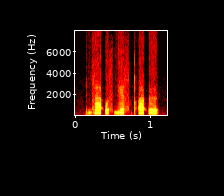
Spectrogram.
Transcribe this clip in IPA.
d͡z a ʔ o s ɡʲ a s qʼ ɨ ʔ ø

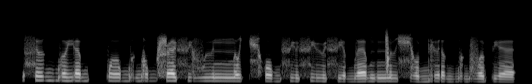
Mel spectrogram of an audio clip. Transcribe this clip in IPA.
s ɘ ɡ b ə j ɛ b pː ɤ b ə ɡ ɤ b ʂ ɛ fʲ ɘ v ɨ nː ɤ t͡ɕʰ o b fʲ ɨ fʲ ʉ fʲ ɛ b ɛ b ŋ͡ǀ ɨ ɕ ɤ bʲ ɘ ɾ ə ɡ b ə ɡ v ə pʲ ɛ

